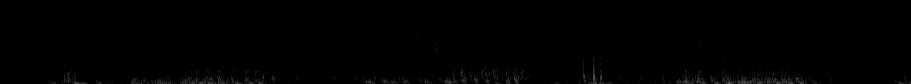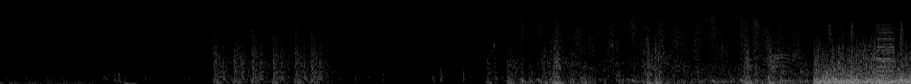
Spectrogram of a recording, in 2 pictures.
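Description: Pistol shots crack in quick bursts.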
